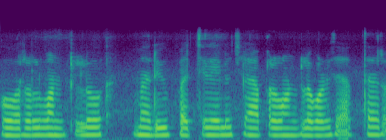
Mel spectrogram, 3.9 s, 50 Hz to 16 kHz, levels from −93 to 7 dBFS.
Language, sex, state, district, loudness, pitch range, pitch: Telugu, female, Andhra Pradesh, Chittoor, -16 LUFS, 185-195 Hz, 190 Hz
